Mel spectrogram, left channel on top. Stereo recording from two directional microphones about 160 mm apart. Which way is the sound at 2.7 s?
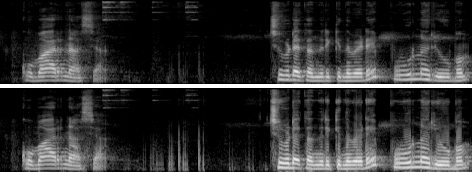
40° right (ahead or behind).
